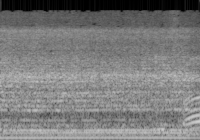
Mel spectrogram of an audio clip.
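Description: Farm tractor engine running steadily under load while driving a forage harvester that chops tall sorghum and blows it into a wagon: a constant low drone.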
